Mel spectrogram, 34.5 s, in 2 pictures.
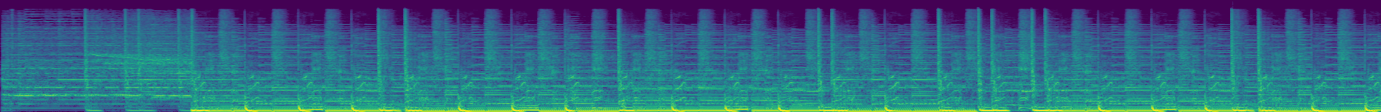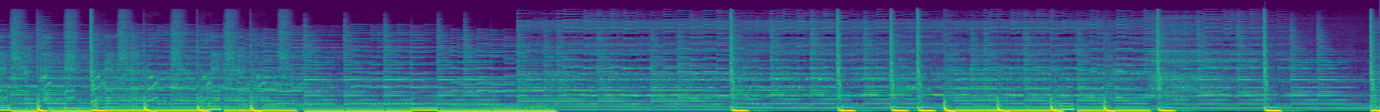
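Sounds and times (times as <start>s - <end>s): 
Brazilian funk music: 0.0s - 34.5s.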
